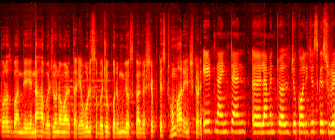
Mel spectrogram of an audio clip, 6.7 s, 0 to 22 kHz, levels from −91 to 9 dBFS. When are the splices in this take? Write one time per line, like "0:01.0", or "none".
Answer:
0:04.0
